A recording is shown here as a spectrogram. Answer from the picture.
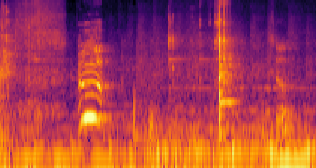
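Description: Metal weight plates clinking and knocking as they are handled and loaded onto a loading pin, with a sharper knock about three seconds in. Background music plays underneath.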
